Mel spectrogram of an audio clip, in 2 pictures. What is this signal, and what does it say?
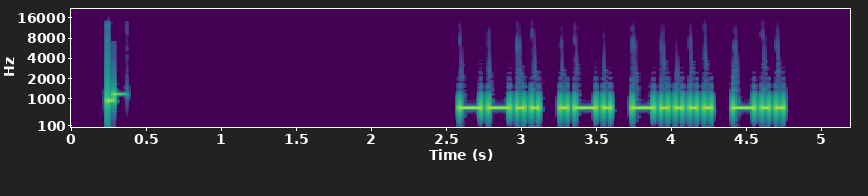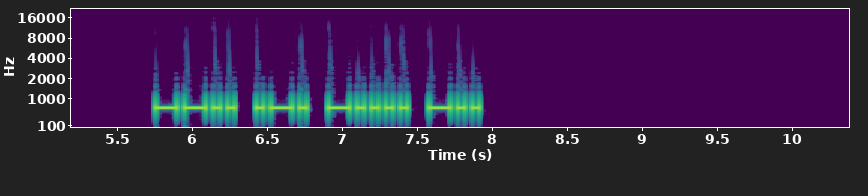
Morse code, heard as a keyed tone, about 25 wpm, 700 Hz. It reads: ZR6D ZR6D
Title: DXCC-100 Call Signs - 4 Characters - Repeated 2x - 25wpm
